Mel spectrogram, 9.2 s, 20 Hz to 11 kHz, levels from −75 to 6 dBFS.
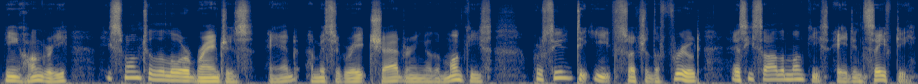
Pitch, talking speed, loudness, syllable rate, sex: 115 Hz, 205 wpm, -18 LUFS, 5.6 syllables/s, male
